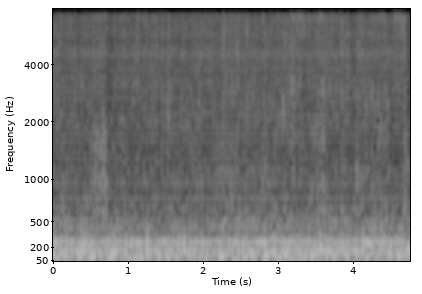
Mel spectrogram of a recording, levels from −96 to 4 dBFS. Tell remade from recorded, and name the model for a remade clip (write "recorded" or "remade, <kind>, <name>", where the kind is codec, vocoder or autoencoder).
remade, vocoder, HiFi-GAN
